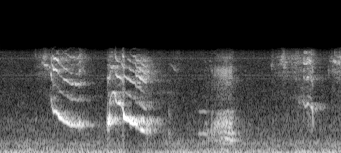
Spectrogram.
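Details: Cardigan Welsh corgi puppy on its first morning home whimpering: high thin whines slide downward, two clear cries early then softer whimpers, over a low steady background hum.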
